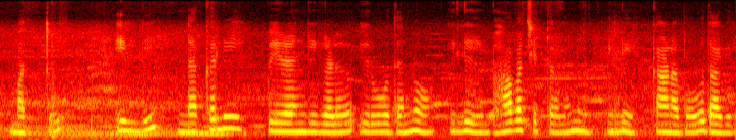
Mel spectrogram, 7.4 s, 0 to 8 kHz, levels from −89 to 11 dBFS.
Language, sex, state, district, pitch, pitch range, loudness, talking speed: Kannada, female, Karnataka, Dharwad, 185 Hz, 175-200 Hz, -18 LUFS, 75 wpm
